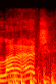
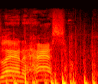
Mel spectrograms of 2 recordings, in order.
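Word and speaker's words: Lannahechee: The The Lanahechee. It runs right near here. Yeah, but it's pronounced Lana Hassy.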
